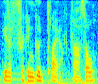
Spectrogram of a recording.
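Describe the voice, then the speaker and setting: A woman voicing a gruff, grumpy young male athlete who answers in low, clipped replies. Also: little pitch movement, brisk, mellow.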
